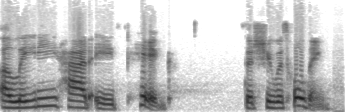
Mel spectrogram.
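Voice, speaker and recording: A woman's voice: medium pitch, animated, measured pace, no room sound, rough recording. A young woman from Hawaii, chatting as a podcast guest, with lots of fillers and easy laughter. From Oahu, Hawaii. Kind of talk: casual conversation. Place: at home.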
